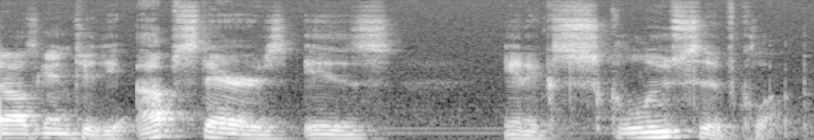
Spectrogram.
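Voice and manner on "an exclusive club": ordinary delivery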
